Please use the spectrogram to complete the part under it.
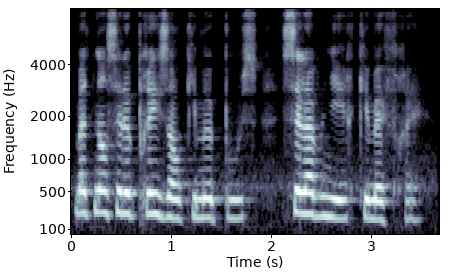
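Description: A woman voicing a dying, weary king who speaks softly and confidingly in an audiobook reading. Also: steady tone, normal speed, lightly acted. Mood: remorseful. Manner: soft, low-voiced confiding.

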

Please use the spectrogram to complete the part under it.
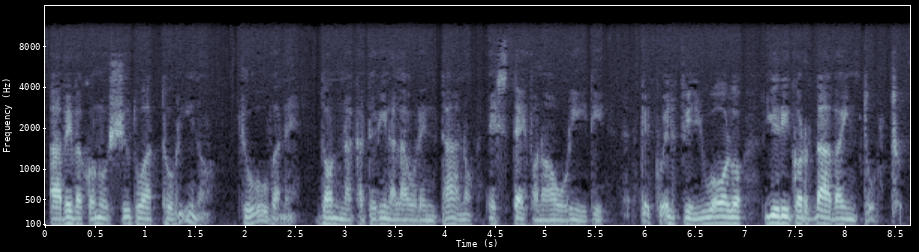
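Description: A man narrating a literary audiobook in an expressive, theatrical reading. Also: sits low, moderate pace, few pauses, husky.

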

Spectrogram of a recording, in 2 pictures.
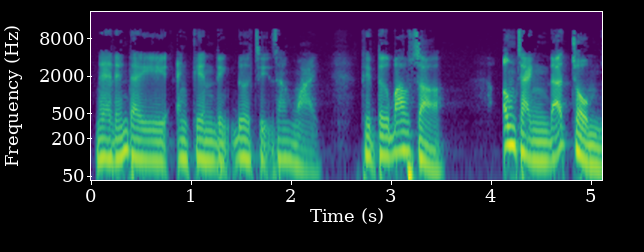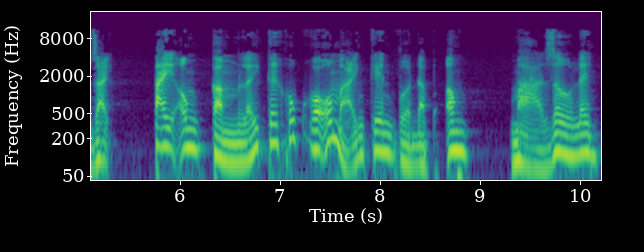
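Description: A man's voice: sits low, very animated, normal speed, no echo, studio quality. A man telling a ghost story in scripted, dramatic narration.

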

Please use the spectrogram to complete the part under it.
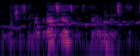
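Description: A woman's voice: on the low side, flat delivery, fast talker, creaky, roomy sound, faint music behind. A 21-year-old woman giving a grateful video testimonial.

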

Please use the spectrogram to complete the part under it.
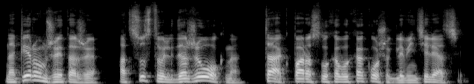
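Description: A man narrating a humorous fantasy audiobook with a lively, expressive reading. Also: mid-range voice, fast.

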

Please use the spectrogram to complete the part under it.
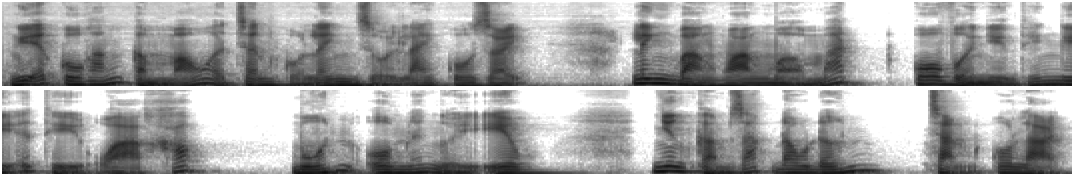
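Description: A man narrating a horror story in a dramatic, expressive scripted style. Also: medium pitch, normal speed.

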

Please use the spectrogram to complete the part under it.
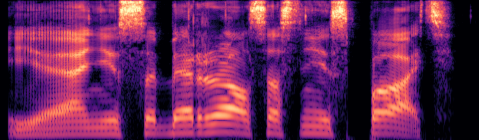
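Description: Narrator doing a gloating scornful man, smooth clear voice, dry close sound, audiobook. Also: mid-range voice, normal speed, no room sound, lightly acted. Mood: shouting. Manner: gloating, sneering, shouting when pinned. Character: smug, scornful man, quick to rage.

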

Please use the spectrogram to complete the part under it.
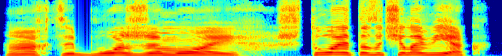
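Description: Man doing a high whiny hoarse lazy master, cranky. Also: lively intonation, slow, pushed and bright, no room sound, clean studio sound, full character voice. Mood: irritable. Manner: whiny, petulant. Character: lazy, sleepy, irritable male landowner.

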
